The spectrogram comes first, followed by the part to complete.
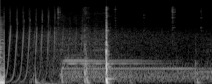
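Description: Camcorder/VHS-style transition sound effect: the intro music cuts off into a quick rattle of clicks, then a single sharp click about a second in, with faint steady electronic tones.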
